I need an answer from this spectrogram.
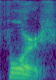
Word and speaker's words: Foersch: It's spelled like that. It's Foersch.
